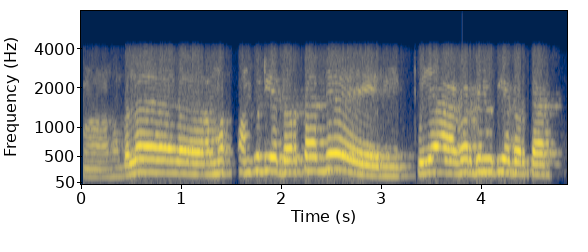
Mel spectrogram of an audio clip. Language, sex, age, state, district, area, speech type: Odia, male, 30-45, Odisha, Boudh, rural, conversation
